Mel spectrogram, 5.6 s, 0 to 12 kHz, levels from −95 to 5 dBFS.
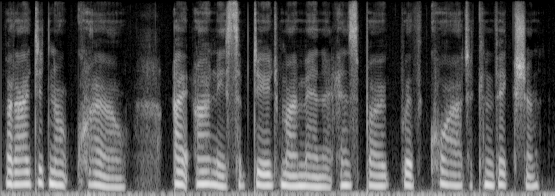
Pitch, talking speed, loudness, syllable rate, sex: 190 Hz, 160 wpm, -17 LUFS, 4.7 syllables/s, female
